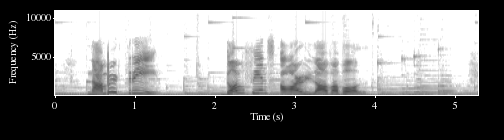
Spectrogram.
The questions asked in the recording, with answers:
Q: Dolphins are lovable.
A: Yes, this is an opinion.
